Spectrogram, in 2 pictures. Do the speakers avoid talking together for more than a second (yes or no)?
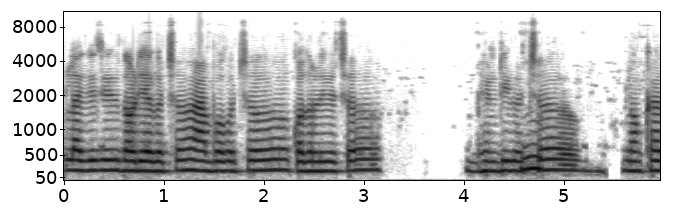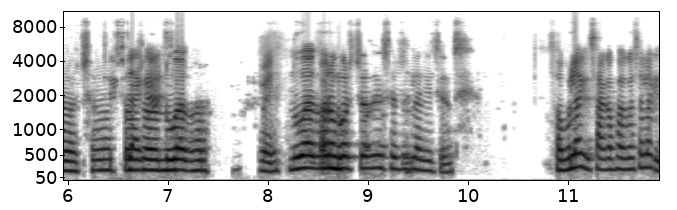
yes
